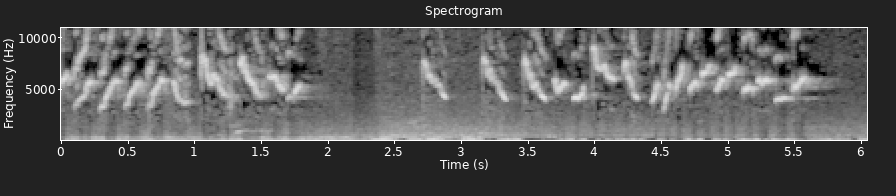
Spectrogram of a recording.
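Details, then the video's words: White-eye singing as a lure to prompt other white-eyes: dense high twittering bursts at the start, a brief lull, then more quick thin descending notes and chattering phrases over low background noise. "Pancingan PLECI BIKIN IKUT NEMBAK, suara jernih bikin respon PLECI LAIN BUKA PARUH"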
